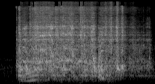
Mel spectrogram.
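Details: 2007 Piaggio MP3 that ran when dropped off and now won't start: a short ragged burst of firing on carb cleaner spray with the throttle slightly open, then it dies. Fuel starvation suspected, possibly a blocked carb or a split intake hose.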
